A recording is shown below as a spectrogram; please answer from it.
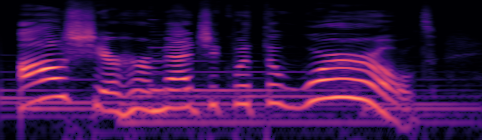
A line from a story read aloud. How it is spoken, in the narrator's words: exclaimed Nico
